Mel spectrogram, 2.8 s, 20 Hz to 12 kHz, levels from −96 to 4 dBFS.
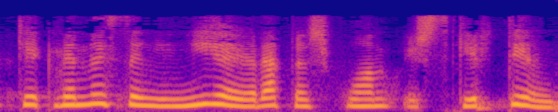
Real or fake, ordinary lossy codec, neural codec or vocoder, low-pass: fake; MP3, 32 kbps; codec, 16 kHz, 0.5 kbps, FreqCodec, larger model; 7.2 kHz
